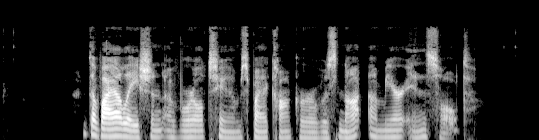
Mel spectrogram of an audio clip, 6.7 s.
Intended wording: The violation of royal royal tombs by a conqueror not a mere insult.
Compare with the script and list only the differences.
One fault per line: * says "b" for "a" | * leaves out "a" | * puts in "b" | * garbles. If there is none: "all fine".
* leaves out "royal"
* puts in "was"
